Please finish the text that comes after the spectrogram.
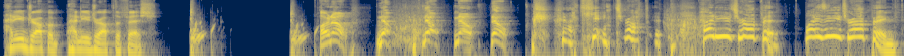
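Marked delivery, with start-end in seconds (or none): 3.2-9.0 high panicked whine; frantic squeal. Real, not acted. Frantic, can't drop fish.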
